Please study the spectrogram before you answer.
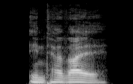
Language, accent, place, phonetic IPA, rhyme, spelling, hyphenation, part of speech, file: German, Germany, Berlin, [ɪntɐˈval], -al, Intervall, In‧ter‧vall, noun, De-Intervall.ogg
- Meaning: 1. interval (distance in time) 2. interval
